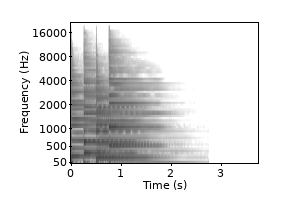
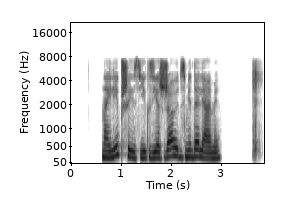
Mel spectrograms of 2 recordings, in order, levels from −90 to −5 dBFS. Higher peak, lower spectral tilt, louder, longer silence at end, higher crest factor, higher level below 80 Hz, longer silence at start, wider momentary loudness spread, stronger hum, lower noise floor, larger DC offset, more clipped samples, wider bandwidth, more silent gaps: second, -14 dBFS vs -4 dBFS; about the same, -3.5 dB/octave vs -4.5 dB/octave; second, -29 LUFS vs -18 LUFS; first, 1 s vs 0.1 s; about the same, 20 dB vs 16 dB; first, -50 dBFS vs -58 dBFS; second, 0 s vs 0.65 s; first, 16 LU vs 9 LU; neither; second, -70 dBFS vs under -90 dBFS; neither; neither; first, 17.5 kHz vs 8 kHz; second, none vs 3.03-3.61 s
